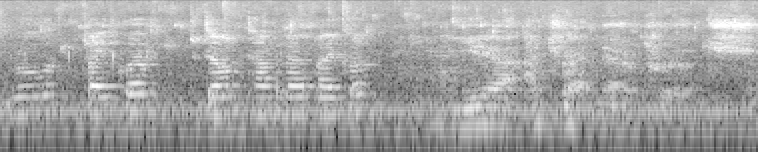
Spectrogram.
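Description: A small kitten mews in high, thin cries.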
